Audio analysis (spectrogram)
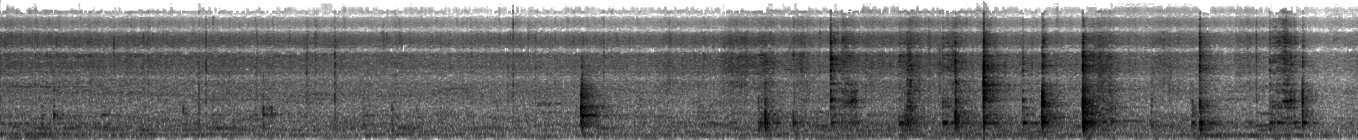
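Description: Grated coconut and onions fry in a pan with a quiet sizzle, then a spoon scrapes and stirs in a series of sharp, close clacks during the second half.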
